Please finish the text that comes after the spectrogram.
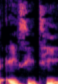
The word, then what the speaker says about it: ACT: Our mission really is to unpack how this Neuroflex act approach, and remember, we pronounce that ACT like the word, how it can help.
